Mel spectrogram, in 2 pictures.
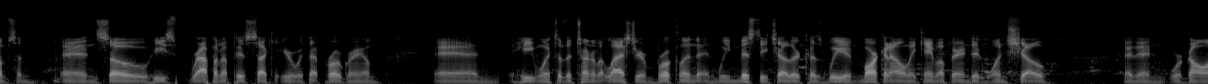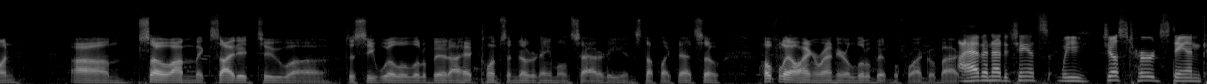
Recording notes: live from the ACC Tournament at the Greensboro Coliseum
